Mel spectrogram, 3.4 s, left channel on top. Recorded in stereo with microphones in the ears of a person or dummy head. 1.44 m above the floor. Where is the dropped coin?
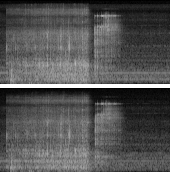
60° left (ahead or behind), 1.4 m.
